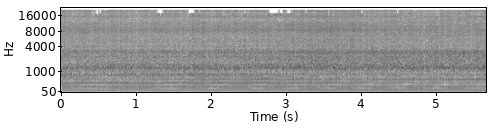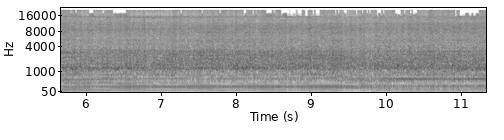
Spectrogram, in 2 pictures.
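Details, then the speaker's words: Old Lawn-Boy Loafer rider, front mower two-stroke, after needle-and-seat fix and mixture screw set about one and a half turns: steady even drone holding one pitch, easing slightly lower near the end; running smoothly, though the kill wire does not work. "cuz I hook the kill wire back up but it runs we got running didn't need much"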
